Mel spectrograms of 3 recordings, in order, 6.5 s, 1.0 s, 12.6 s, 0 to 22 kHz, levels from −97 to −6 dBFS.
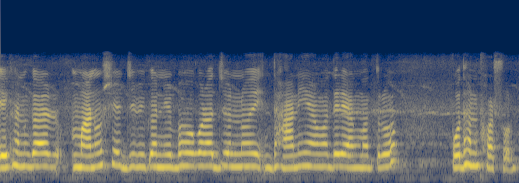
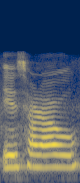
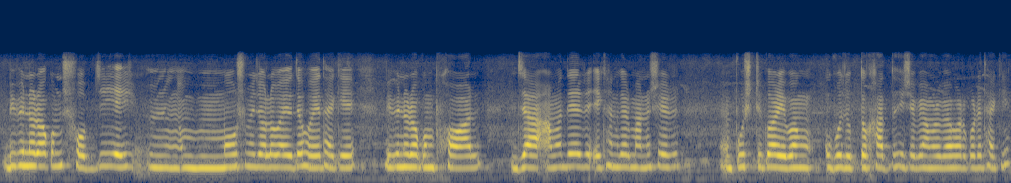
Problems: constant background noise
